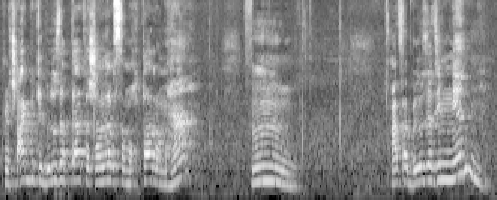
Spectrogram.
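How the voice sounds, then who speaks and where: A woman's voice: sits high, fast talker, darkish tone, a little hiss or hum. A woman with an Egyptian Arabic accent chatting on a casual livestream, bickering and complaining at her viewers. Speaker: live streamer. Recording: echoey room.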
